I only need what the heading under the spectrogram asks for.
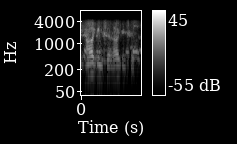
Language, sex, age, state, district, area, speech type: Tamil, male, 18-30, Tamil Nadu, Perambalur, rural, conversation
